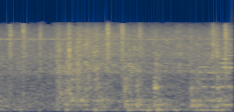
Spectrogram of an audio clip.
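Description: Plastic cup counting and packing machine running: irregular clicks and clacks from its mechanism over a low steady hum.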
